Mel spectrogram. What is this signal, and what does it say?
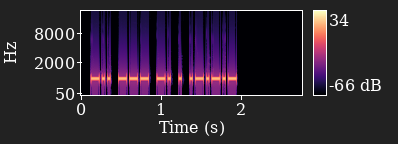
Morse code, heard as a keyed tone, about 36 wpm, 700 Hz. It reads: DONE.
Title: Sentences from Top 1000 Words - Review Part 1 - 35wpm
